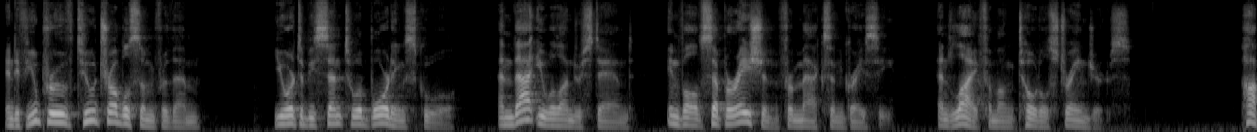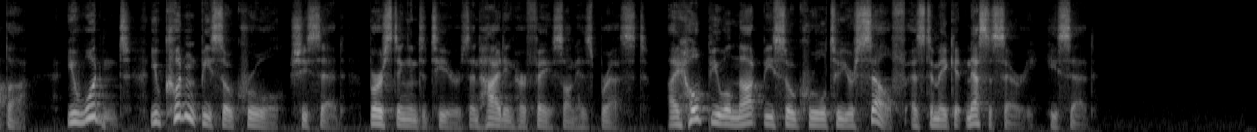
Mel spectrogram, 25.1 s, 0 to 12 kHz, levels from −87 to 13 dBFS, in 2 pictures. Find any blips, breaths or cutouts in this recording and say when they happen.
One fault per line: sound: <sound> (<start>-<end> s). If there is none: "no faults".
no faults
